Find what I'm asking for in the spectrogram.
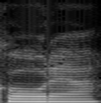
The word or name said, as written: korea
